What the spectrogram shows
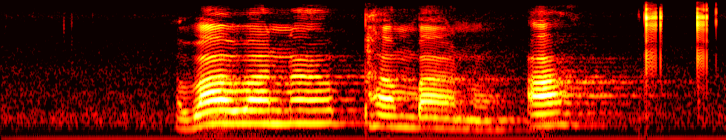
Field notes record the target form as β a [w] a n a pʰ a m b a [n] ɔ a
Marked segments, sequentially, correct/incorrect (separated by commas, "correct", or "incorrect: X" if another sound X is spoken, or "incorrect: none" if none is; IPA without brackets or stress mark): incorrect: β, correct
